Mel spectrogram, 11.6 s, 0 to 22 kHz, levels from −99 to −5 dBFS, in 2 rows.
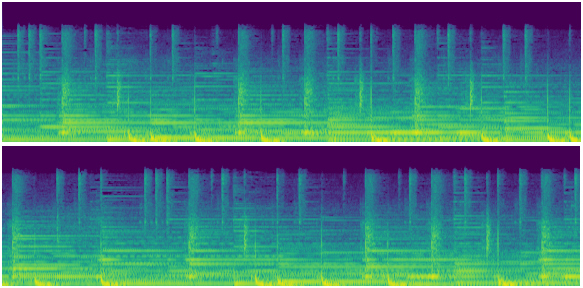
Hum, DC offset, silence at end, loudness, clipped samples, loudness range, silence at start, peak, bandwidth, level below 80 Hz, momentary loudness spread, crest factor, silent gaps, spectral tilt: none; under 0.1%; 0 s; -20 LUFS; under 0.1%; 1 LU; 0 s; -6 dBFS; 11.5 kHz; -22 dBFS; 4 LU; 12 dB; none; -7 dB/octave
